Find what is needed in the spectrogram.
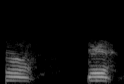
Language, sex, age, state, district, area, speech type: Bodo, male, 60+, Assam, Kokrajhar, rural, conversation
